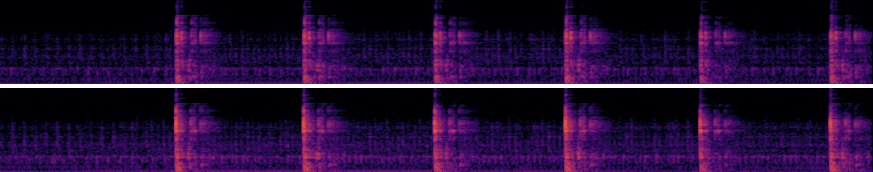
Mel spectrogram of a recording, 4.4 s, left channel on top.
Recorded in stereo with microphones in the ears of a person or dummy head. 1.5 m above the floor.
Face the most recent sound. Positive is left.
turn(degrees=-80)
